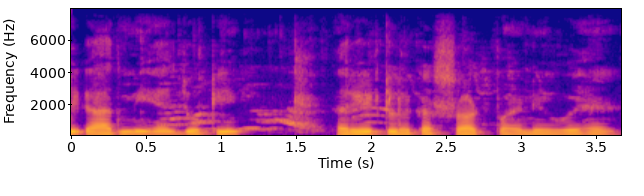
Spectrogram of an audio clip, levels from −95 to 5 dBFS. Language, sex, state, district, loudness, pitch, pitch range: Hindi, male, Jharkhand, Deoghar, -17 LUFS, 110 Hz, 105-115 Hz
